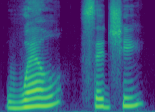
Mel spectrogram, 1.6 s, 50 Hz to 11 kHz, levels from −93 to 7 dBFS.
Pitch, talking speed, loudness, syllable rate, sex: 235 Hz, 115 wpm, -17 LUFS, 2.4 syllables/s, female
